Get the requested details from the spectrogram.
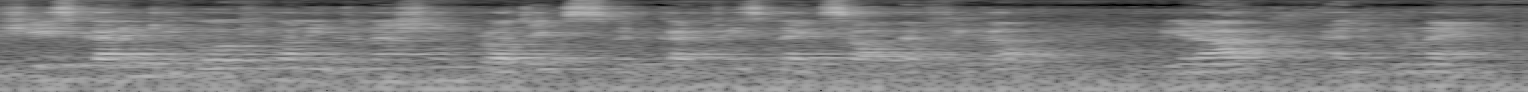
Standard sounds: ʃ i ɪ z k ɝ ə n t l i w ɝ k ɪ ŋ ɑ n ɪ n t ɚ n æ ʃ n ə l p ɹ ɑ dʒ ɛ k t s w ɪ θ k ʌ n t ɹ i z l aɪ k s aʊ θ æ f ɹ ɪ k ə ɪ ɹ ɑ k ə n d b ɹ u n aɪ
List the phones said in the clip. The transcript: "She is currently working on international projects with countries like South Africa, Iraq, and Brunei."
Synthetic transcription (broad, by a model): ʃ i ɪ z k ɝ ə n t l i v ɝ k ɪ ŋ ɑ n ɪ n t ɚ n æ ʃ n ə l p ɹ ɑ dʒ ɛ k t s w ɪ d k ʌ n t ɹ i z l aɪ k s aʊ t æ f ɹ ɪ k ə ɪ ɹ ɑ k ə n d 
